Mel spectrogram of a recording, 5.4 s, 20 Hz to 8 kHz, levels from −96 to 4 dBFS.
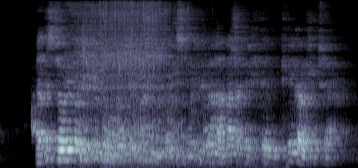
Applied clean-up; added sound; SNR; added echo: none; Sink (filling or washing) / Water; 13 dB; reverberation time 0.7 s.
